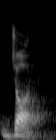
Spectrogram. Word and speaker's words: জ্বর: কারণ এক্ষেত্রে আমরা উচ্চারণ করি জ্বর, সেক্ষেত্রেও কিন্তু আমাদের বফলা উচ্চারিত হচ্ছে না।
